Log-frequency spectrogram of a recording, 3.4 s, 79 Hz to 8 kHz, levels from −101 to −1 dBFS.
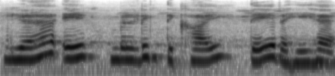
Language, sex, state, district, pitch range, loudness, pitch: Hindi, female, Punjab, Fazilka, 200-245 Hz, -15 LUFS, 220 Hz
